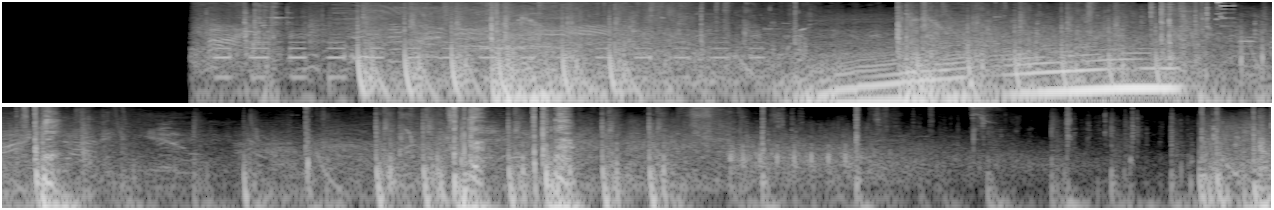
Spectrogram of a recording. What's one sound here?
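Pistol shots crack in quick bursts.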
